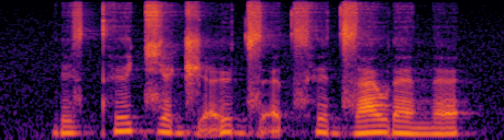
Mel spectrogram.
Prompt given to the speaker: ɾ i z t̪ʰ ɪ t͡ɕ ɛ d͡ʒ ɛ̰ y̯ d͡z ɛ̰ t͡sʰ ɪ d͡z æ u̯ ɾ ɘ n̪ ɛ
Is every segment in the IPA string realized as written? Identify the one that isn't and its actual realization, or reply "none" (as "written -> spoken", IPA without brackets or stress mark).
ɘ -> ɛ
